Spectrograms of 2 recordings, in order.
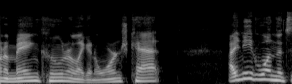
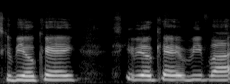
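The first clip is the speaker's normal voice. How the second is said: put-on soothing, reassuring voice, high and through tears; 5 semitones higher than usual. Retelling a pep talk to the cat before a vet trip, imitating crying. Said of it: "I was crying and I was like".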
